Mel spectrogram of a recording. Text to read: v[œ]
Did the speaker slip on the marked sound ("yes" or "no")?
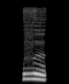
yes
